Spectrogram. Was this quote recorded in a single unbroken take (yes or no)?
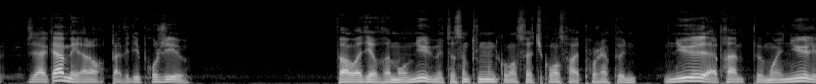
yes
